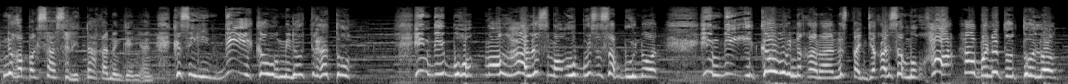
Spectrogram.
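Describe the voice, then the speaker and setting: A woman's voice: extremely high pitch, sing-song, a little fast, over music. An actress with a Filipino accent playing an aggrieved, unforgiving young mother in an emotional radio drama. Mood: bitter, tearful.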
